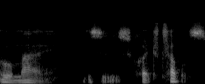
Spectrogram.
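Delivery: deliberate, slow, thoughtful, hushed, methodical whisper. Playing a character who checks on someone injured by bombs, slow and methodical. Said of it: "talks more methodically, slowly, thinkingly".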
